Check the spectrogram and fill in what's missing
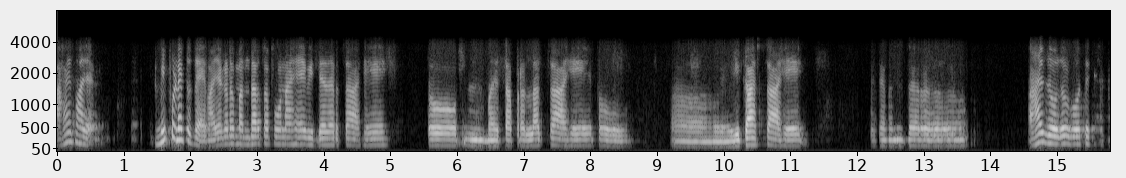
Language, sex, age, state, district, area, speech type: Marathi, male, 60+, Maharashtra, Pune, urban, conversation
